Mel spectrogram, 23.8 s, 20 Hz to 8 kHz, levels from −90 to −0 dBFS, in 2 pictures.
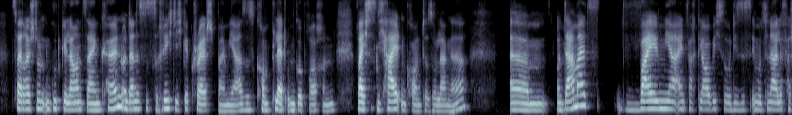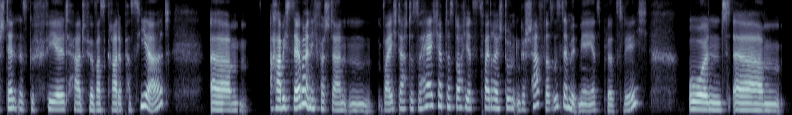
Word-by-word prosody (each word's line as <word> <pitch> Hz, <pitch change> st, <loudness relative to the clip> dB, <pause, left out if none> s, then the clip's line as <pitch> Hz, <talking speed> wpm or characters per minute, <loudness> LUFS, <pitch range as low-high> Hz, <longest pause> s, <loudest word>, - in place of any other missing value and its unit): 2, 200 Hz, -, +4 dB
3 190 Hz, 0 st, +3 dB
Stunden 195 Hz, 0 st, -2 dB
gut 205 Hz, +1 st, -4 dB
gelaunt 180 Hz, -1 st, +2 dB
sein 170 Hz, -1 st, +2 dB
können 210 Hz, +7 st, +4 dB
und 215 Hz, -, +1 dB
dann 185 Hz, +1 st, +3 dB
ist 195 Hz, 0 st, -2 dB
es 195 Hz, -1 st, -4 dB
richtig 210 Hz, -3 st, -1 dB
gecrasht 160 Hz, -4 st, 0 dB
bei 150 Hz, -1 st, -5 dB
mir. 150 Hz, 0 st, -2 dB
Also, 165 Hz, +1 st, -4 dB
es 170 Hz, -, -1 dB
ist -, -, -16 dB
komplett 170 Hz, -3 st, +2 dB
umgebrochen, 160 Hz, -1 st, -4 dB, 0.3 s
weil 190 Hz, -1 st, +9 dB
ich 180 Hz, -, +1 dB
das 215 Hz, +2 st, -1 dB
nicht 175 Hz, -2 st, -4 dB
halten 195 Hz, -2 st, +6 dB
konnte 150 Hz, 0 st, -8 dB
so 155 Hz, +1 st, -6 dB
lange. 150 Hz, -, -5 dB, 0.6 s
Ähm, 165 Hz, -2 st, +1 dB
und 180 Hz, -2 st, -4 dB
damals, 275 Hz, +7 st, +4 dB, 0.3 s
weil 195 Hz, +3 st, +3 dB
mir 200 Hz, -2 st, 0 dB
einfach, 195 Hz, 0 st, -5 dB
glaube 185 Hz, -1 st, -4 dB
ich, 195 Hz, 0 st, -8 dB
so 185 Hz, -2 st, -8 dB
dieses 175 Hz, 0 st, -9 dB
emotionale 180 Hz, +1 st, -2 dB
Verständnis 195 Hz, +1 st, -3 dB
gefehlt 185 Hz, -1 st, -1 dB
hat, 175 Hz, -2 st, -2 dB
für 175 Hz, 0 st, -5 dB
was 170 Hz, 0 st, -1 dB
grade 175 Hz, -2 st, -1 dB
passiert, 270 Hz, -, 0 dB, 0.6 s
ähm, 170 Hz, -2 st, +2 dB, 0.3 s
habe 220 Hz, +2 st, +5 dB
ich's 230 Hz, 0 st, -2 dB
selber 240 Hz, +8 st, +7 dB
nicht 220 Hz, -2 st, -1 dB
verstanden, 170 Hz, -5 st, -5 dB
weil 175 Hz, -2 st, -1 dB
ich 185 Hz, -, -9 dB
dachte 205 Hz, 0 st, -5 dB
so: 205 Hz, +2 st, -9 dB
„Hä, 270 Hz, +5 st, +3 dB
ich 280 Hz, +1 st, -9 dB
habe 270 Hz, -1 st, -1 dB
das 250 Hz, -2 st, -5 dB
doch 235 Hz, -1 st, -2 dB
jetzt 210 Hz, -2 st, -4 dB
2, 235 Hz, -, +1 dB
3 225 Hz, -1 st, -1 dB
Stunden 220 Hz, -2 st, -5 dB
geschafft. 250 Hz, -, -5 dB
Was 190 Hz, 0 st, -5 dB
ist 245 Hz, +4 st, -6 dB
denn 265 Hz, -3 st, 0 dB
mit 180 Hz, -, -3 dB
mir 160 Hz, 0 st, -3 dB
jetzt 170 Hz, +1 st, -7 dB
plötzlich?“ 165 Hz, -, -6 dB, 0.6 s
Und, 180 Hz, -2 st, +3 dB
ähm, 165 Hz, -2 st, +2 dB
185 Hz, 190 wpm, -26 LUFS, 170-205 Hz, 0.6 s, weil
